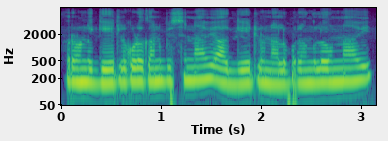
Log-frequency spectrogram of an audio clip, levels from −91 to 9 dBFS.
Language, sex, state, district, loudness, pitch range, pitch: Telugu, male, Telangana, Mahabubabad, -11 LUFS, 155-170 Hz, 165 Hz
